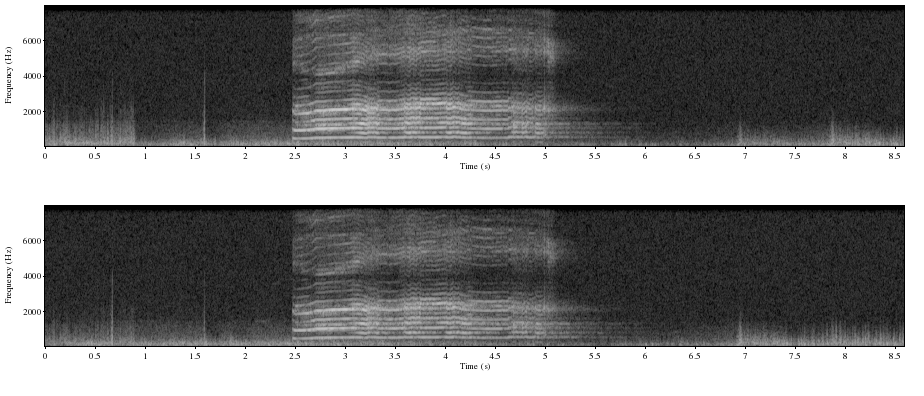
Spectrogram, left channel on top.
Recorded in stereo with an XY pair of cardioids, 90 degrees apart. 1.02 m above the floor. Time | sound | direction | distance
2.5 | a cat meowing | 35° left | 0.6 m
